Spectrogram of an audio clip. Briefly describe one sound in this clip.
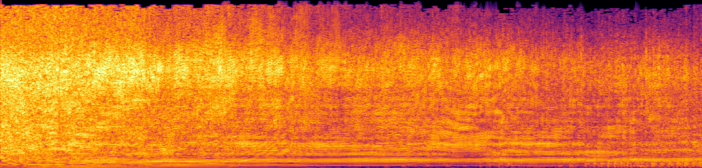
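A motorcycle engine roars and revs as it speeds past.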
